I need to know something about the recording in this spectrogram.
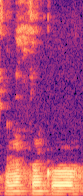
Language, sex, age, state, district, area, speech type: Odia, male, 18-30, Odisha, Nuapada, urban, spontaneous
